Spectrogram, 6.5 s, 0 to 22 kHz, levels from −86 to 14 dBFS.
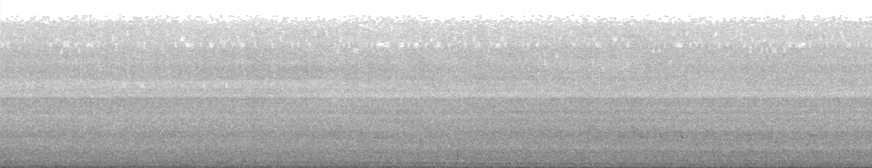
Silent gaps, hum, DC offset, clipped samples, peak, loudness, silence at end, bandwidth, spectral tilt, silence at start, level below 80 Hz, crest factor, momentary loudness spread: none; none; under 0.1%; under 0.1%; -12 dBFS; -26 LUFS; 0 s; over 20 kHz; -4.5 dB/octave; 0 s; -36 dBFS; 14 dB; 1 LU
